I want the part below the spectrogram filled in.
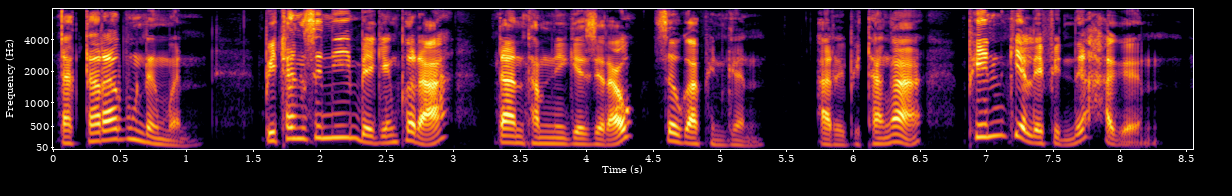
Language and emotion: Bodo, happy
